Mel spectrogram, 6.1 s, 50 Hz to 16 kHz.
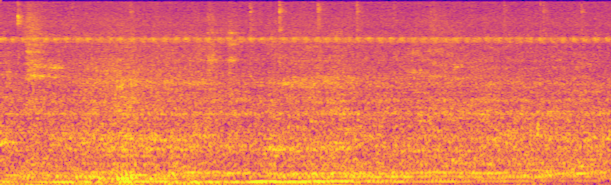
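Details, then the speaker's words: KDK industrial 56-inch ceiling fan model B56X5 on speed 3, nearly 10 years installed, loose motor shaft: low steady drone with loose uneven rattle as the light kit shakes and the glass bounces, rubbing against the bulb; wobble with globe rattle. "The only thing that kind of is annoying about it, speed 3, is it shakes a lot and you kind of hear the glass kind of bounces around. You can kind of hear it rubbing against the light bulb and such,"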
